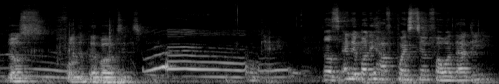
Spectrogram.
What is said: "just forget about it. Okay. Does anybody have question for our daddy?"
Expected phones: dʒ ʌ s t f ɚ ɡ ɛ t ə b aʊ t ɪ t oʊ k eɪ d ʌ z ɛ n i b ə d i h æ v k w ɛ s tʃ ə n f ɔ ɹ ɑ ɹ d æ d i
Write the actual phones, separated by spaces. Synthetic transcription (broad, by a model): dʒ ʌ s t f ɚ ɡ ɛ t ə b aʊ t ɪ t oʊ k eɪ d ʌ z ɛ n i b ə d i h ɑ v k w ɛ s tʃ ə n f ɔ w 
